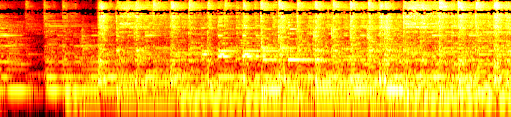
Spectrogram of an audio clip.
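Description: Live rock band playing an instrumental passage: acoustic guitar strumming over electric bass, keyboards and a drum kit. The sound drops away briefly just after the start, then the full band comes back in and the bass and drums fill out a few seconds later.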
